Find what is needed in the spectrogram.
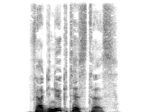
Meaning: strong/mixed nominative/accusative neuter singular superlative degree of vergnügt
- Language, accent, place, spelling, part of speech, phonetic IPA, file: German, Germany, Berlin, vergnügtestes, adjective, [fɛɐ̯ˈɡnyːktəstəs], De-vergnügtestes.ogg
